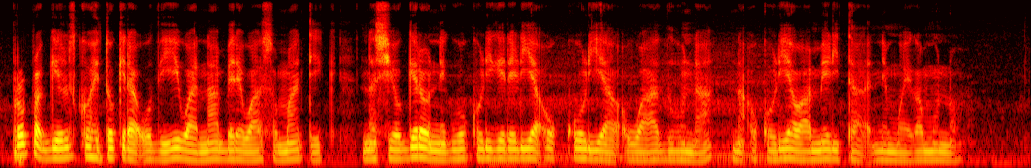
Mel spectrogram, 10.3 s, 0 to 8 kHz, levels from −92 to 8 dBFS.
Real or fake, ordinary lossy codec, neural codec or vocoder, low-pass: real; none; none; none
